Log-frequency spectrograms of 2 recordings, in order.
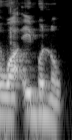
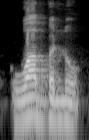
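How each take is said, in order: First: The i vowel of ibnu is pronounced separately. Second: The i vowel drops and wa links to bnu. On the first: The speaker calls it wrong. "kita nggak baca wa ibnu" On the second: The speaker calls it right. "langsung masuk wa benu"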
